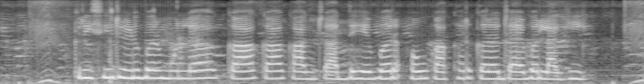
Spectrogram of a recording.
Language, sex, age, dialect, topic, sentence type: Chhattisgarhi, female, 18-24, Central, banking, question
